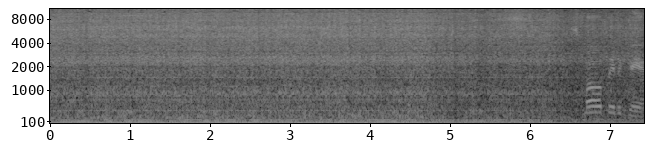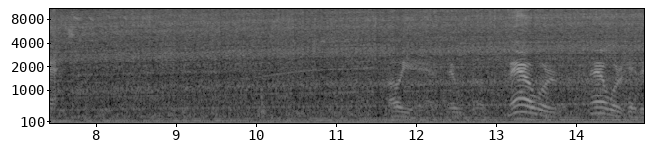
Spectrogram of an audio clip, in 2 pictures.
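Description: A fire truck engine hums steadily.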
